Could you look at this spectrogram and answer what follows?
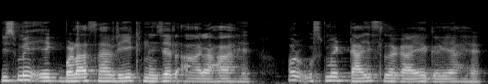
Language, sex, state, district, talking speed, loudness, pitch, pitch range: Hindi, male, Jharkhand, Ranchi, 185 wpm, -17 LUFS, 150 Hz, 135-160 Hz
